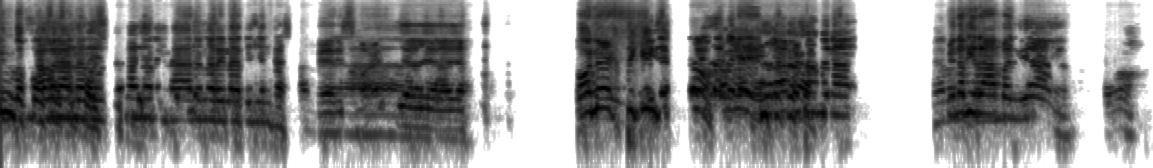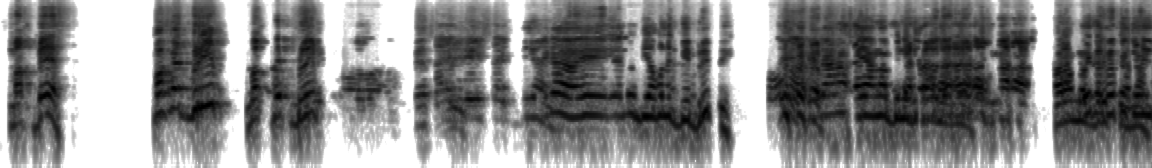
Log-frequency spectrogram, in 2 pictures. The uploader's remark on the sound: live at De'Ja Brew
